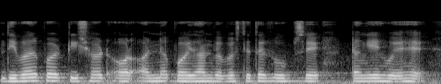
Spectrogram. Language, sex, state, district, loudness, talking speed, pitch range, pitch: Hindi, male, Assam, Kamrup Metropolitan, -14 LUFS, 175 wpm, 140-150 Hz, 145 Hz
